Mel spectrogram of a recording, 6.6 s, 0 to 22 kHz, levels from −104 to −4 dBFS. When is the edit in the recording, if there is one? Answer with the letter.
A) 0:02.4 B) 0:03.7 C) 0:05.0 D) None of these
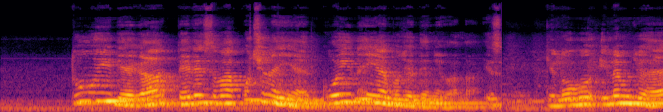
C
